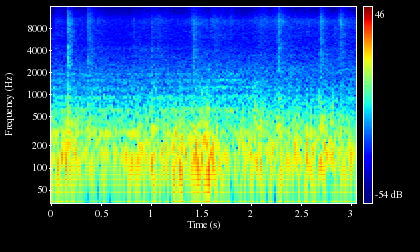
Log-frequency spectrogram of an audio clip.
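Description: A crowded passenger train runs during the Eid holiday journey. Its heavy, loud low rumble is steady, and faint rhythmic clicks of wheels over rail joints come through with no talk.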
